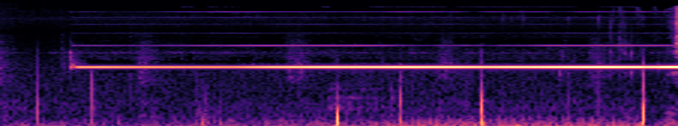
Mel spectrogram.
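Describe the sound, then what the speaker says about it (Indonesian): A buzzer on an Arduino rain and fire detector for a clothesline sounds a steady, loud, high electronic tone that holds for several seconds, with a few sharp clicks and taps underneath and no voices. "Di sini buzzernya akan berbunyi dan pada Tinger IO-nya akan muncul tidak aman."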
